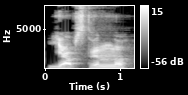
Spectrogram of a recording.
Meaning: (adverb) clearly, distinctly, perceptibly; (adjective) short neuter singular of я́вственный (jávstvennyj)
- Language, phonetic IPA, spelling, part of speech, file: Russian, [ˈjafstvʲɪn(ː)ə], явственно, adverb / adjective, Ru-явственно.ogg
